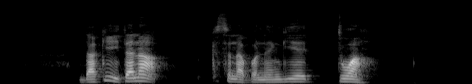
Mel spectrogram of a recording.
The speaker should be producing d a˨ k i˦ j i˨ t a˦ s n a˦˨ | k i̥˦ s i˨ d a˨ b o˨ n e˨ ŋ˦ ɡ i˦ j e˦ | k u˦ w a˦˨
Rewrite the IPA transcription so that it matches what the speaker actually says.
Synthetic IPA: d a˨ k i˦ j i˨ t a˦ n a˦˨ | k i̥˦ s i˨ n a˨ b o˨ n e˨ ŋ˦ ɡ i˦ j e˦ | t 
